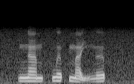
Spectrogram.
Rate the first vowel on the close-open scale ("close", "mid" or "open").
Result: open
